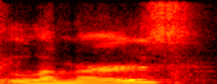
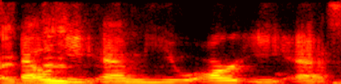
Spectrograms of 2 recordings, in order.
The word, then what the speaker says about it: Lemures: Did you say lemurs? Yeah, I think. Okay. I think that's how it's said. It's Lemures. It looks like lemurs, but yeah, this won't contribute anything to the discussion.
